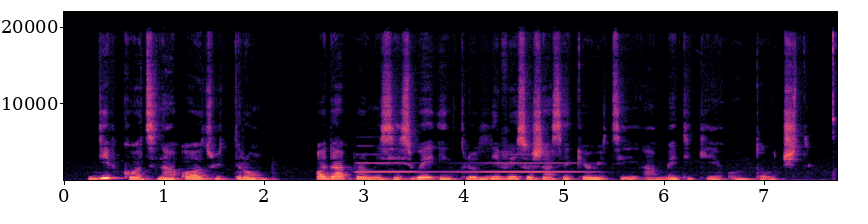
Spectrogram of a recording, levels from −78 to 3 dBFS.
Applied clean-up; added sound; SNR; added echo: none; Wind instrument, woodwind instrument; 16 dB; none.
